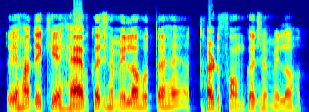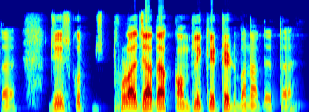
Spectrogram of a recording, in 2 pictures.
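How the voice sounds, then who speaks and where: Young male tutor, bright forceful voice, playful and teasing, quizzes the class. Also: mid-range voice, fairly quick, no echo, lo-fi sound. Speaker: English grammar teacher. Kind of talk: online class, joking with students. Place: classroom studio, standing at a desk.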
